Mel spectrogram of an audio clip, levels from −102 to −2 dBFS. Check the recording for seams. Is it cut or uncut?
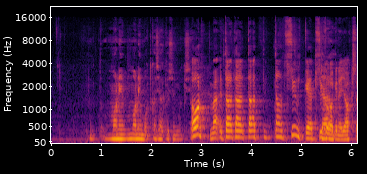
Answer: uncut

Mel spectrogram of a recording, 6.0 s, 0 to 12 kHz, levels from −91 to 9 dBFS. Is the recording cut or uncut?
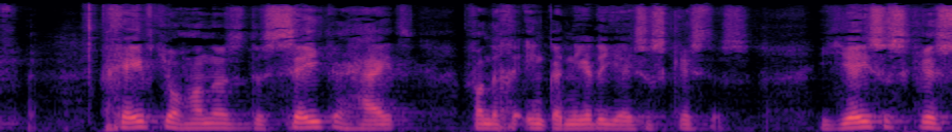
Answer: uncut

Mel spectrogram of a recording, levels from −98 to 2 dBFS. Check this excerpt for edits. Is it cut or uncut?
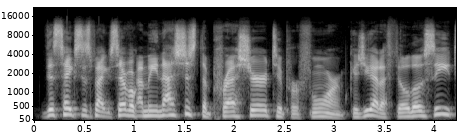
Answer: cut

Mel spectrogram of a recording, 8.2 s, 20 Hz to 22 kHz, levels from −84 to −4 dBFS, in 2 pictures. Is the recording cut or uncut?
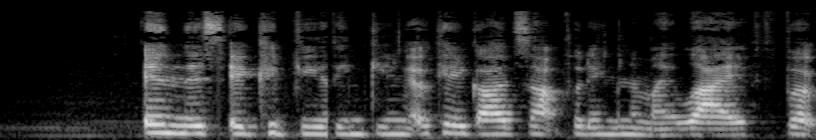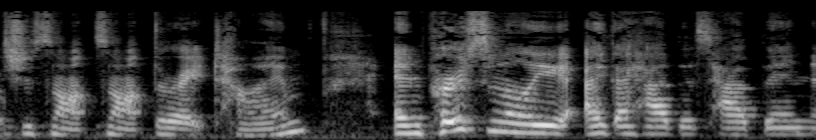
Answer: cut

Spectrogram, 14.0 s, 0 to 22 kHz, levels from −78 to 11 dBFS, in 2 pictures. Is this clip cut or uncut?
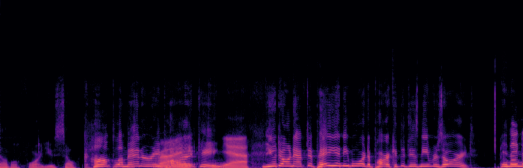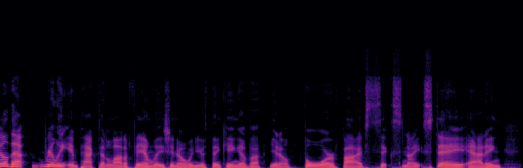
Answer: cut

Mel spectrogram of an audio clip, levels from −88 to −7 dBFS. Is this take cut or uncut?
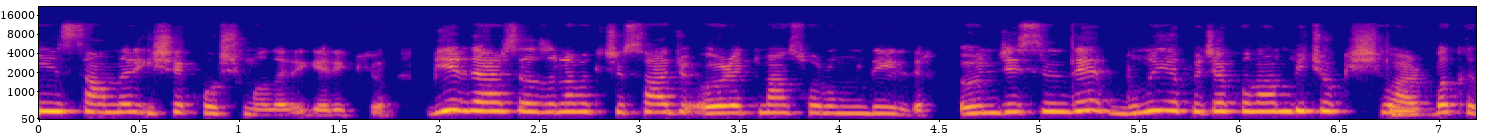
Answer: cut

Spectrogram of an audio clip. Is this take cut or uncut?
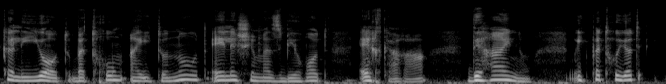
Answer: cut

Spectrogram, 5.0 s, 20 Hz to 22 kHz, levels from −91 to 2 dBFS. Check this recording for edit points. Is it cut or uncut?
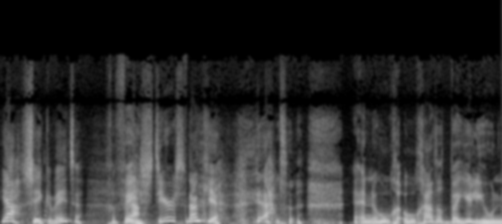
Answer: cut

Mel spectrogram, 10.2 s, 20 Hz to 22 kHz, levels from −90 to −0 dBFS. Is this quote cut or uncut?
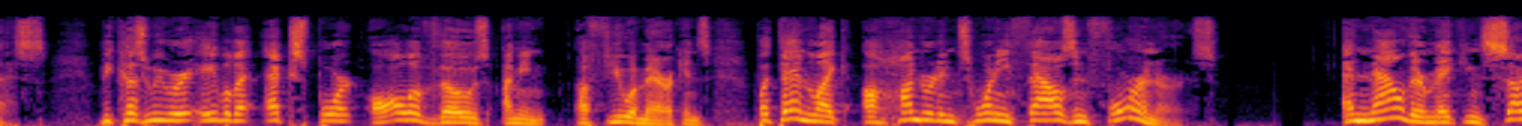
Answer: uncut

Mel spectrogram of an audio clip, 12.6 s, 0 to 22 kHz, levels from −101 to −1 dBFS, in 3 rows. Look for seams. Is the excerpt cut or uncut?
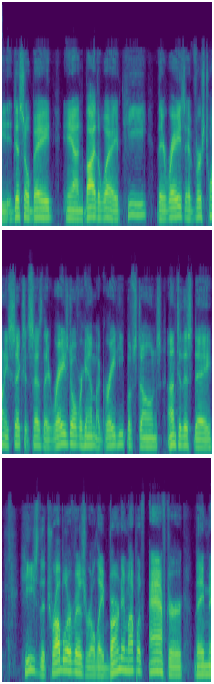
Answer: cut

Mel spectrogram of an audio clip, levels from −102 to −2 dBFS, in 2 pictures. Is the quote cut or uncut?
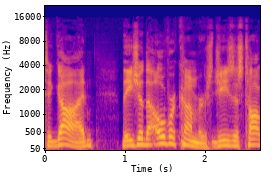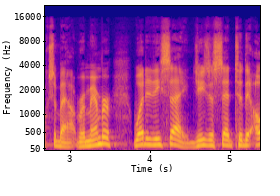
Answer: cut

